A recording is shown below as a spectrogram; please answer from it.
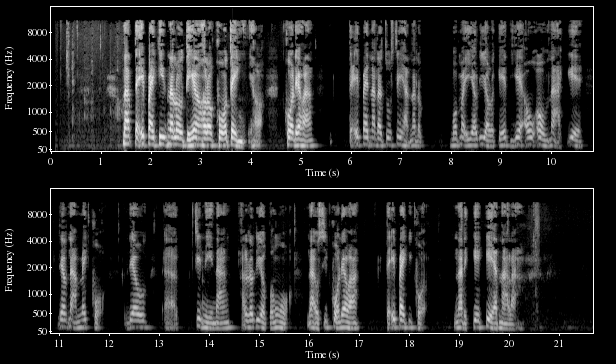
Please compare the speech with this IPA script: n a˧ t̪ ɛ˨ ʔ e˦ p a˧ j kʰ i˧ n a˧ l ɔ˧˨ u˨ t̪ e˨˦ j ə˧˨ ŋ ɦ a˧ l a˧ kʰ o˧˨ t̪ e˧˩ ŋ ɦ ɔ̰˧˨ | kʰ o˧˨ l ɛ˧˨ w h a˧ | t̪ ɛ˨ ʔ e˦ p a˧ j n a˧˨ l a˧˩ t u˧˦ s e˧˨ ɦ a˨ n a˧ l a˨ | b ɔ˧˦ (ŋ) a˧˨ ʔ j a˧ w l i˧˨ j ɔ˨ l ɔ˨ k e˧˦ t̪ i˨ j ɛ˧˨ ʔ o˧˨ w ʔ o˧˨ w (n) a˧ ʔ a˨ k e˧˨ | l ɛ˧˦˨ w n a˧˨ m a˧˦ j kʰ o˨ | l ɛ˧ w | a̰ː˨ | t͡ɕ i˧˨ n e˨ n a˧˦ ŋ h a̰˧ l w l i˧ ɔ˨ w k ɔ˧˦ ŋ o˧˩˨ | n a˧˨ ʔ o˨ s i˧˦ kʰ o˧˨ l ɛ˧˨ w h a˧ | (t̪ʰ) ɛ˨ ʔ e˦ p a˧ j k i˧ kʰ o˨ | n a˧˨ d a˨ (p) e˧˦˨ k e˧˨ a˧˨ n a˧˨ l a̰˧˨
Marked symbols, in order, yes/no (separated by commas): no, yes, no, no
